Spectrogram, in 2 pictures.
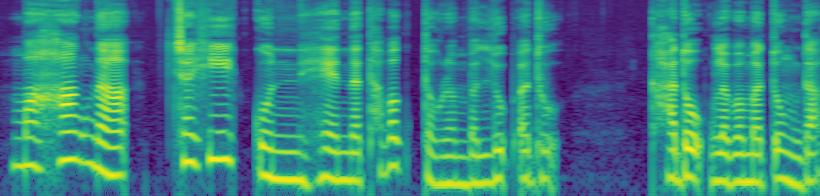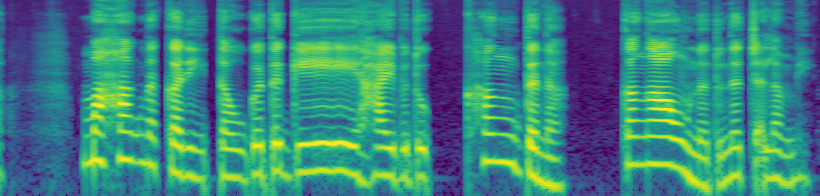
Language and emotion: Manipuri, sad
